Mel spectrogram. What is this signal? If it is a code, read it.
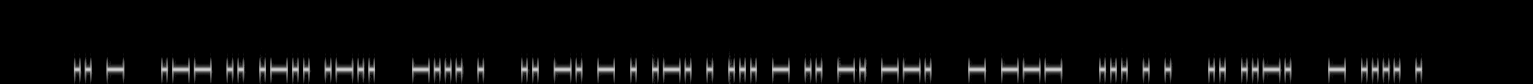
Morse code, heard as a keyed tone, about 22 wpm, 700 Hz. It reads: IT WILL BE INTERESTING TO SEE IF THE
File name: practice / 22wpm / Sets of 8 Words - 22wpm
